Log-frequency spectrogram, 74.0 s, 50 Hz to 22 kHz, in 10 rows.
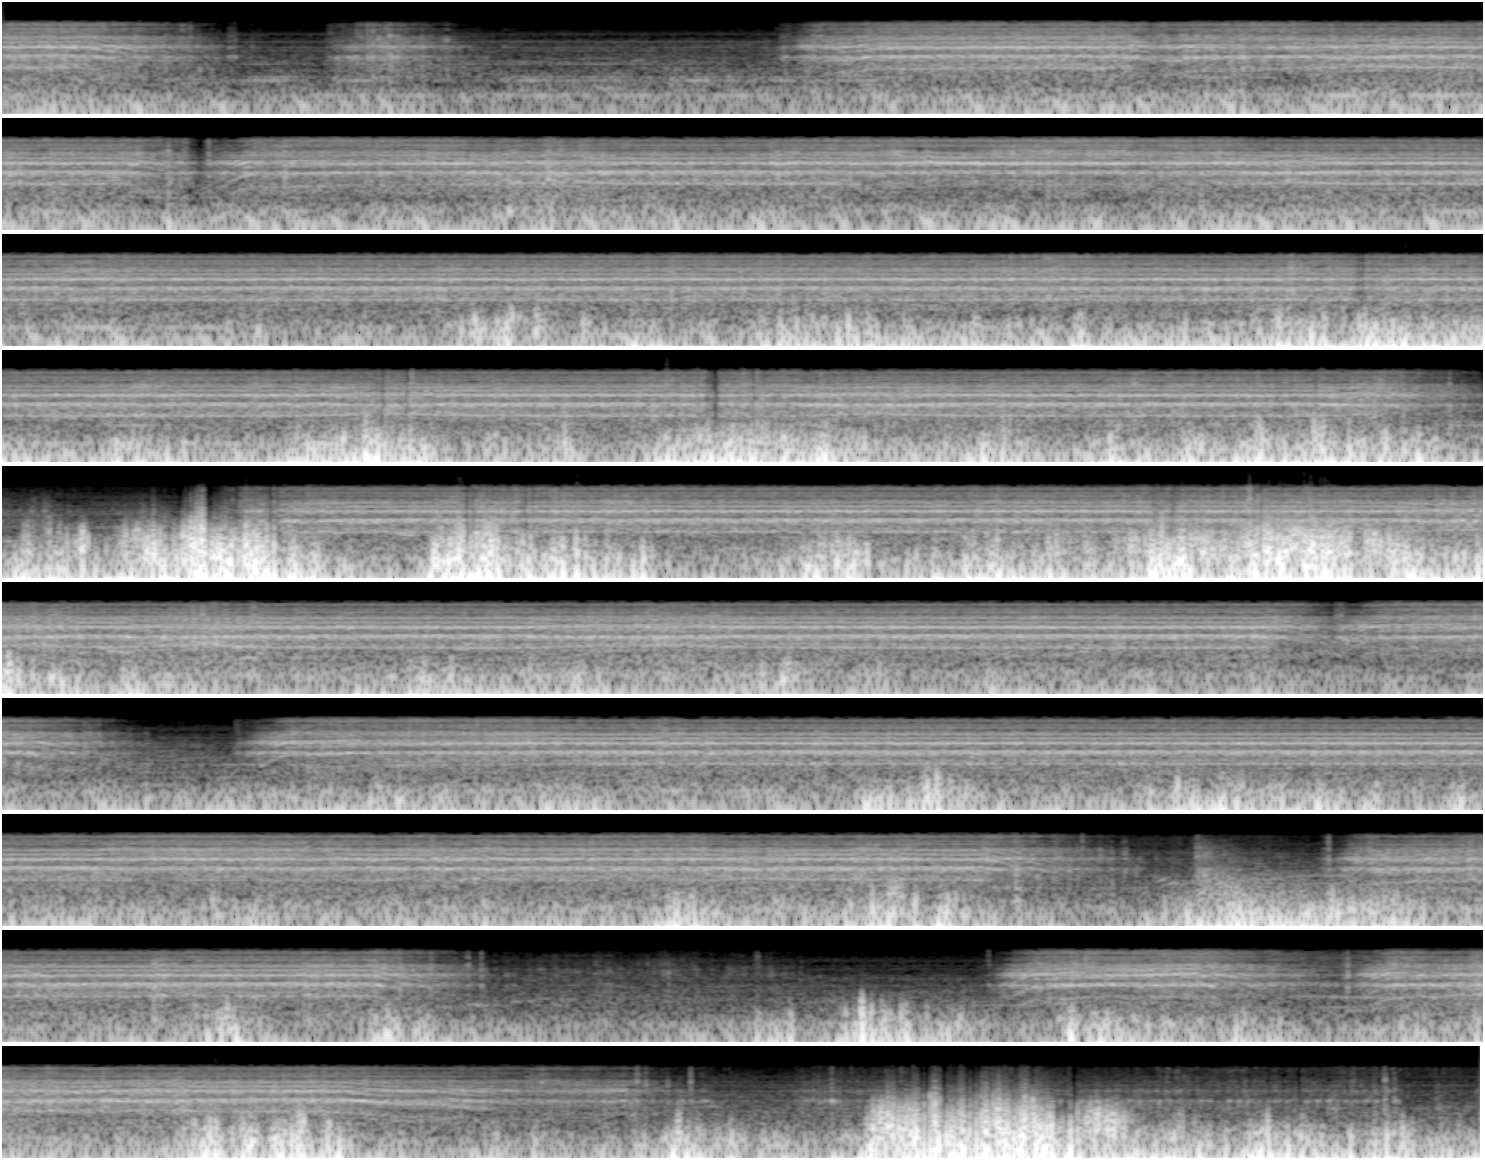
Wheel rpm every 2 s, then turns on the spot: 50, 0, 130, 150, 120, 160, 160, 160, 160, 160, 160, 160, 160, 160, 100, 70, 160, 160, 160, 160, 160, 140, 60, 140, 160, 160, 160, 160, 90, 80, 100, 0, 80, 120, 110, 20, 20.
70-74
